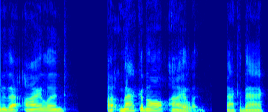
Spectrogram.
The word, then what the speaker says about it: Mackinac: Mackinac. It's spelled Mackinac, but it's pronounced Mackinac. We're going to try to go to Mackinac Island.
